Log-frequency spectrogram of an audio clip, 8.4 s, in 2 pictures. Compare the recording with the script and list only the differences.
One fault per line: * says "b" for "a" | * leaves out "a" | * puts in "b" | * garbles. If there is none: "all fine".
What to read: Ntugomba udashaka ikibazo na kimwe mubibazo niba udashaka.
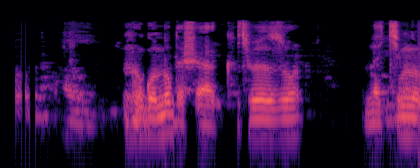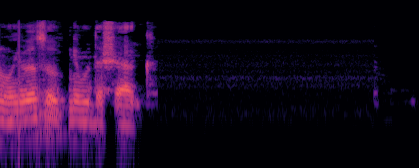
all fine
